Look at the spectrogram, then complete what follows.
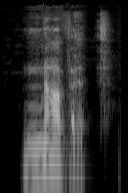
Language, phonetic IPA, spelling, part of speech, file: Polish, [ˈnavɛt], nawet, particle, Pl-nawet.ogg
